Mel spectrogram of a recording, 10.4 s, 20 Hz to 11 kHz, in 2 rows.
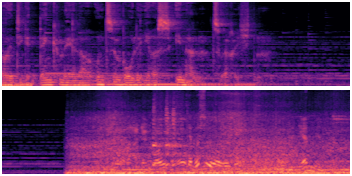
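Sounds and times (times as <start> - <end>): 
speech: 1.2 - 3.9, 8.1 - 10.4
busy chaotic traffic roar on a highway: 6.2 - 10.4
deep engine rumble of highway traffic: 6.2 - 10.4.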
